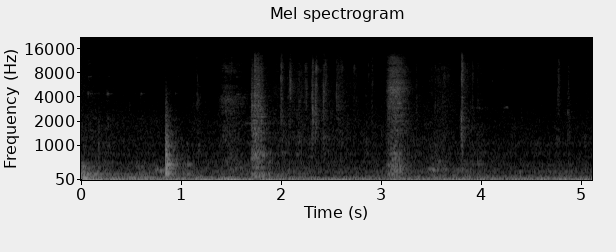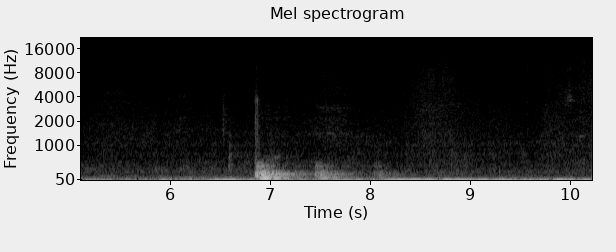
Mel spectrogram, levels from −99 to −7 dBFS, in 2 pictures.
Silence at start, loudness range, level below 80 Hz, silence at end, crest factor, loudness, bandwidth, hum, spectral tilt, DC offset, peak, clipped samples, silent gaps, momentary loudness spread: 0 s; 17 LU; -54 dBFS; 0 s; 24 dB; -51 LUFS; 12 kHz; none; -7 dB/octave; under 0.1%; -26 dBFS; under 0.1%; none; 18 LU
